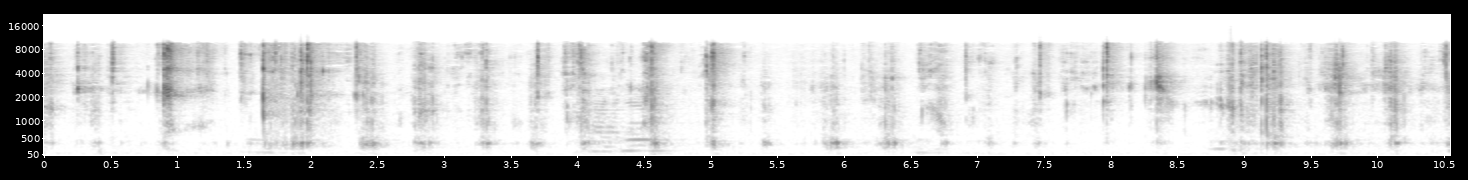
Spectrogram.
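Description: Ice being bitten and chewed close to the microphone: a rapid, irregular run of sharp crunches.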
